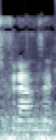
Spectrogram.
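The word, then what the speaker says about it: Firenze: oluyor yani Selam selam Biz floransa'ya gidiyoruz frenze diye okunuyormuş Bu arada Neyse bir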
